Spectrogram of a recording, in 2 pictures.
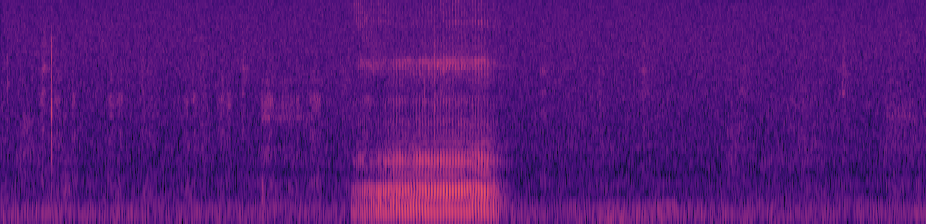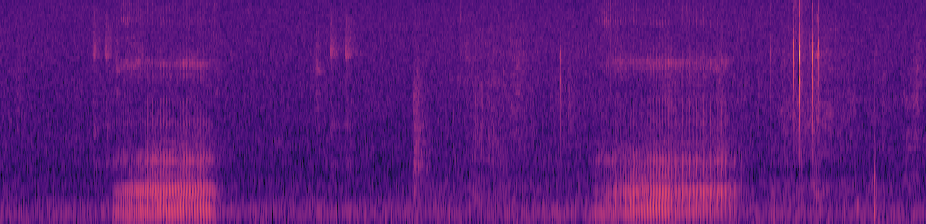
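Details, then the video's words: Female French Bulldog sleeping indoors, wrapped in a warm blanket after a bath, snoring loudly: three long, harsh, low rasping snores roughly every six seconds, each lasting one to two seconds, with quiet breathing between. "Sleepyhead French Bulldog snoring loudly."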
